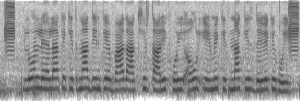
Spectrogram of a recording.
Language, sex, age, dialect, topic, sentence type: Bhojpuri, male, 18-24, Western, banking, question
